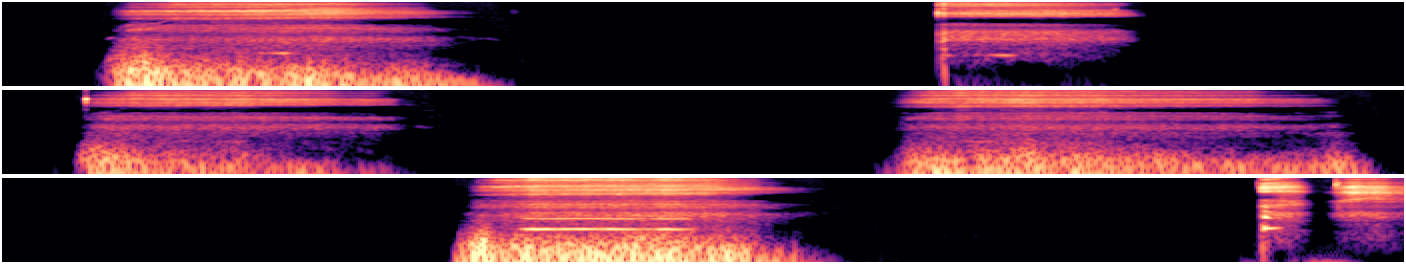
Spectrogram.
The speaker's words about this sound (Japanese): 我慢してくださいね。奥の奥までゆっくり吐息を送らせていただきます。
